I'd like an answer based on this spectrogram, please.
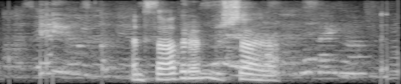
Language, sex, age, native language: Icelandic, female, 40-49, Icelandic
